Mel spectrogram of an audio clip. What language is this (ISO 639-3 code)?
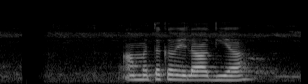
sin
